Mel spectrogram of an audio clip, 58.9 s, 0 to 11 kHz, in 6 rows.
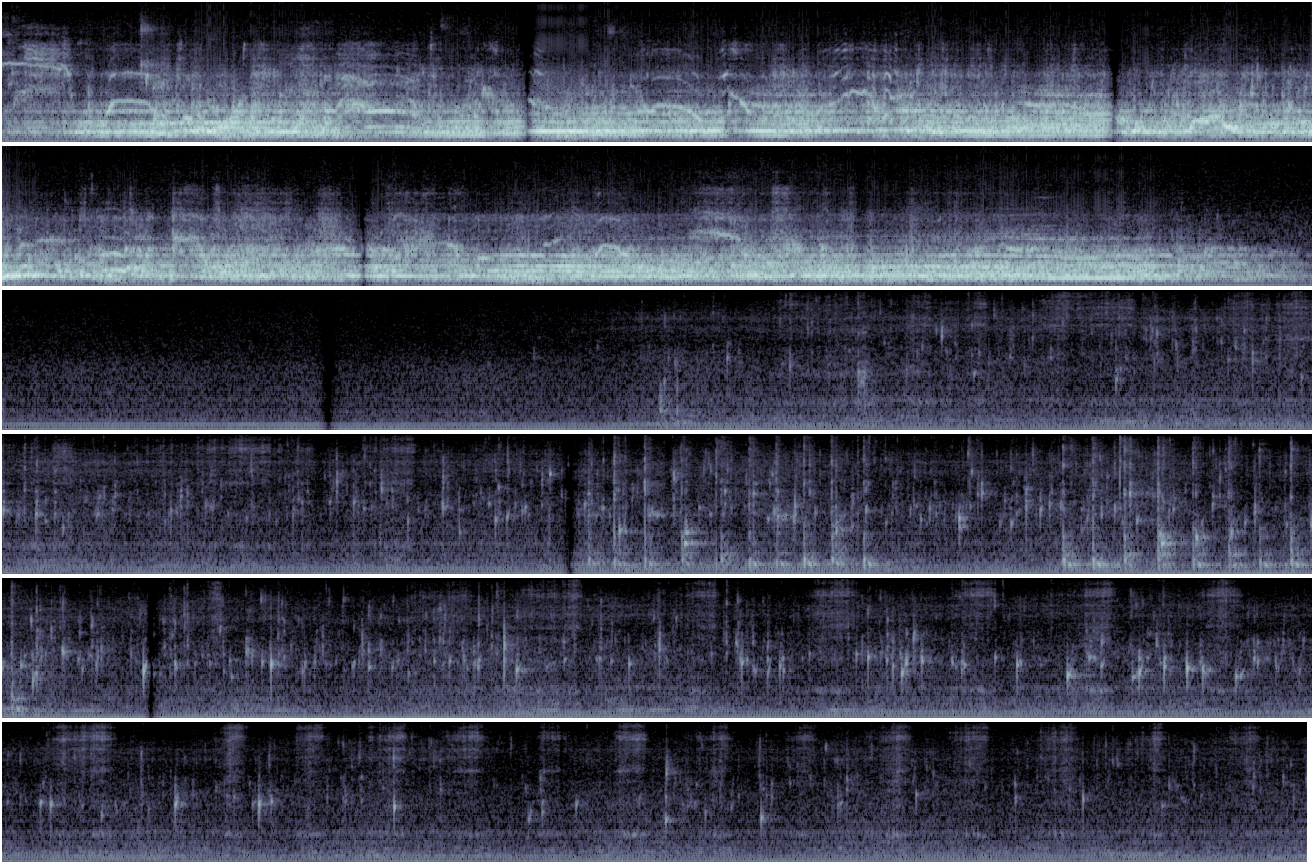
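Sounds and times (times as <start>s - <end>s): faint steady hum: 0.0s - 58.9s
razor rinsed under water: 25.0s - 58.9s
tap water running into sink: 33.7s - 40.4s.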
